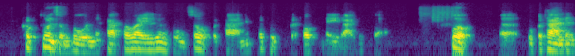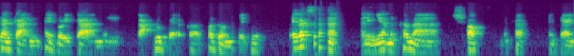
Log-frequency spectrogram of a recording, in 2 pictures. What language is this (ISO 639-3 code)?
tha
